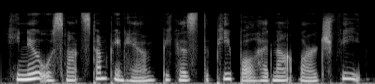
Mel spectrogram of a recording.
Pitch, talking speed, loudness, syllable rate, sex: 200 Hz, 210 wpm, -17 LUFS, 5.7 syllables/s, female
